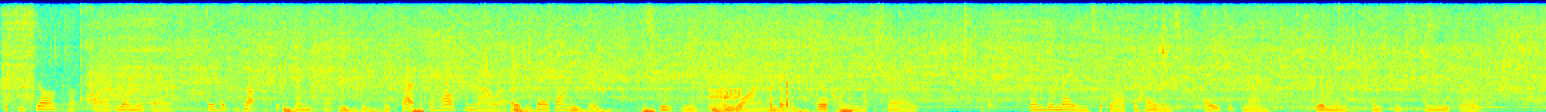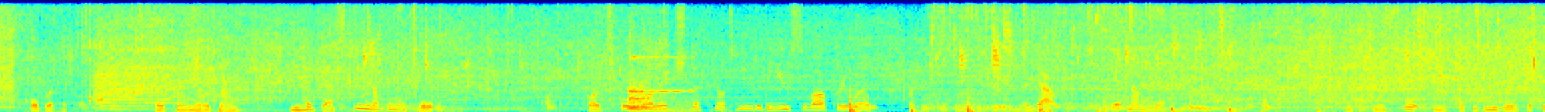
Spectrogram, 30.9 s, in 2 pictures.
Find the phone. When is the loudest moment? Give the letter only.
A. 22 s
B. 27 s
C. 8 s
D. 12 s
A.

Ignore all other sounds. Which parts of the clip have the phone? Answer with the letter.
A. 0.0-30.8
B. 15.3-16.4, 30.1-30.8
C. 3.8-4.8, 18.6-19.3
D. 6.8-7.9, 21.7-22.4
D.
